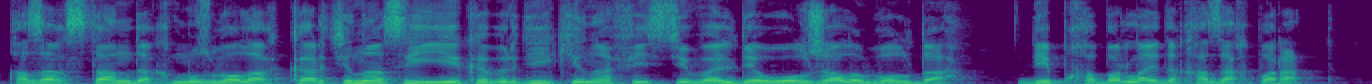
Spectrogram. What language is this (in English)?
Kazakh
